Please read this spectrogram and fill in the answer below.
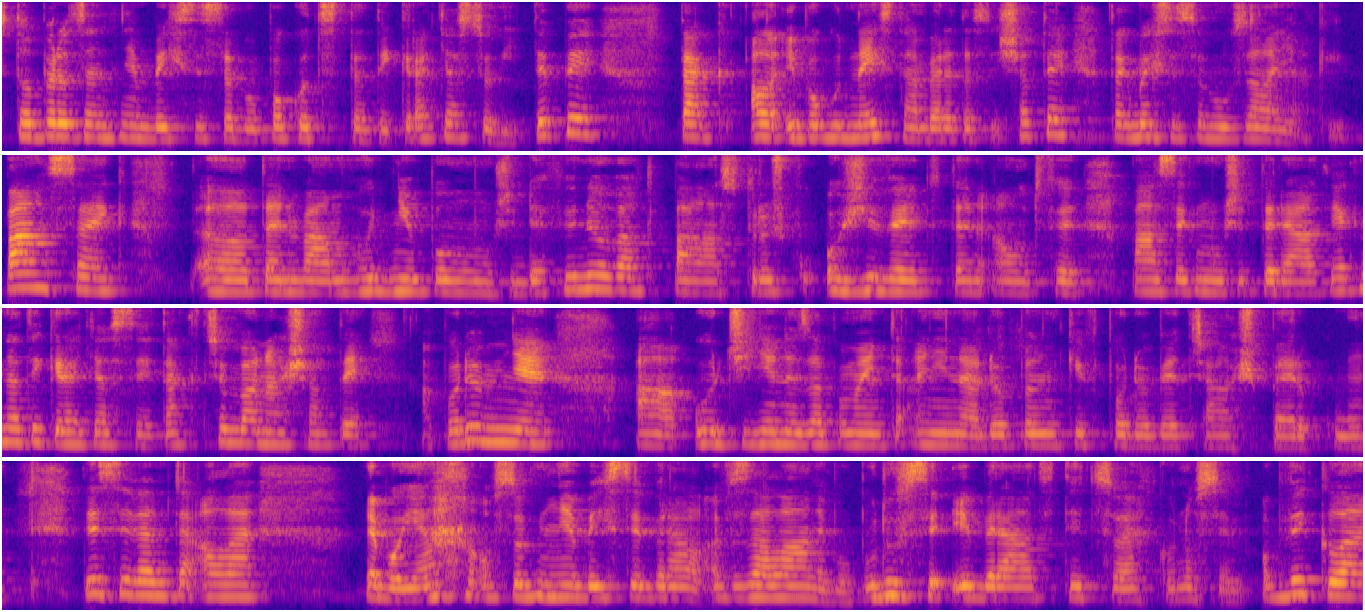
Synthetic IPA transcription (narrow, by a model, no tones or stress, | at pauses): st̪o̞pɾo̞t͡sɛnt̪ɲɛbɪxsɪsɛbowpo̞kut̪st̪ɛt̪ɪkɾʔacaso̞viːt̪ɪpɪt̪akʔalɛʔɪp̬o̞k̬ut̪̬nɛjɪst̪ɛːbɛɾɛt̪ɛsɪʃat̪ɪt̪aɡbɪxsɪsɛbowvzalaɲɛa̰kɛjpaːsɛk | t̪ɛnvaːmɦo̞dɲɛpo̞muːʒɛdɛfɪno̞vat̪paːst̪ɾo̞ʃkuʔo̞ʒɪvɪt̪ːɛnʔawt̪fɪt̪paːsɛkmuːʒɛt̪ɛdaːt̪jaknat̪ɪkɾacasɪt̪akt̪r̝̥ɛbanaʃat̪ɪ | ʔapo̞do̞bɲɛʔaʔuɾt͡ʃɪcɛnɛzapo̞mɛɲt̪ɛʔaɲɪnado̞pl̩ɲkɪfpo̞do̞bjɛt̪r̥ɛbaʃpɛɾkuːt̪ɪsɪvɛmt̪ɛʔalɛ | nɛbo̞jaːʔo̞so̞bɲɛbɪxsɪbɾalvzalanɛbo̞budusɪʔɪbɾaːt̪ːɪt͡so̞jako̞no̞sɪmʔo̞bvɪklɛ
